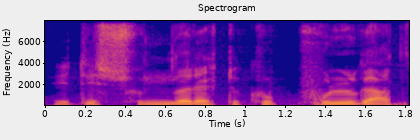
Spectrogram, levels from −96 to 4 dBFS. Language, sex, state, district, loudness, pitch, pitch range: Bengali, male, West Bengal, Paschim Medinipur, -31 LUFS, 155 Hz, 150-165 Hz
